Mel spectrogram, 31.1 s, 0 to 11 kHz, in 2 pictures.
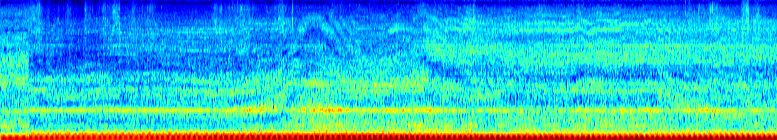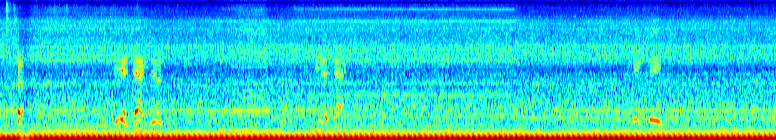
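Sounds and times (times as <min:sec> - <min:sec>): faint whine: 0:00.0 - 0:17.9
tractor engine idling: 0:00.0 - 0:31.0.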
